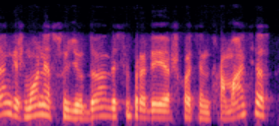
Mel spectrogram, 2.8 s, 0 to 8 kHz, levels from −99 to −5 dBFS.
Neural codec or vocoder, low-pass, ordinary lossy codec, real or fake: none; 7.2 kHz; AAC, 48 kbps; real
